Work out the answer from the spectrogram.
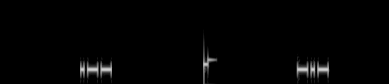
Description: Morse code, heard as a keyed tone, about 34 wpm, 700 Hz. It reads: W K
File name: Single-Letter-Number-35wpm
